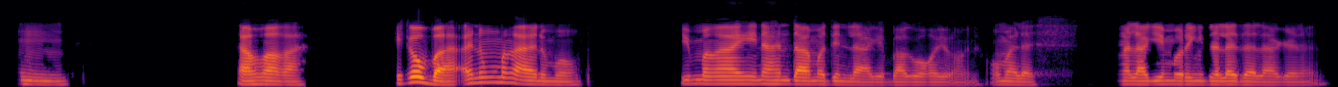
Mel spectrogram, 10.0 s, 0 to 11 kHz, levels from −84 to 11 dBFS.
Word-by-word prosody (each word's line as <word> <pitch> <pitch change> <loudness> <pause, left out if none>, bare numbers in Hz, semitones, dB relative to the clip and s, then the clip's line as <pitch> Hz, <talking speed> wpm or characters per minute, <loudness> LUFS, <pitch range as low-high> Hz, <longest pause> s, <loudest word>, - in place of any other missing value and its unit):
Mm. 120 -3 -6 1.3
Tama 125 +1 +4
ka, 115 -1 -1 0.8
ikaw 200 +6 +8
ba, 115 -7 +5
anong 190 +5 0
mga 180 -5 +2
ano 120 - -2
mo, 115 -1 -5 0.9
yung 140 +1 -5
mga 140 0 +2 0.2
hinahanda 135 -2 +2
mo 125 - -1
din 125 -1 -5
lagi 105 -1 -4
bago 105 -1 -5
kayo 105 -1 -8
ano, - - -18
umalis? 115 -2 -5 0.6
Palagi 125 0 0
mo 125 0 -1
ring 125 0 -3
dala-dala 120 -3 -1
ganon. 105 +2 -10
125 Hz, 145 wpm, -23 LUFS, 110-135 Hz, 1.3 s, ikaw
